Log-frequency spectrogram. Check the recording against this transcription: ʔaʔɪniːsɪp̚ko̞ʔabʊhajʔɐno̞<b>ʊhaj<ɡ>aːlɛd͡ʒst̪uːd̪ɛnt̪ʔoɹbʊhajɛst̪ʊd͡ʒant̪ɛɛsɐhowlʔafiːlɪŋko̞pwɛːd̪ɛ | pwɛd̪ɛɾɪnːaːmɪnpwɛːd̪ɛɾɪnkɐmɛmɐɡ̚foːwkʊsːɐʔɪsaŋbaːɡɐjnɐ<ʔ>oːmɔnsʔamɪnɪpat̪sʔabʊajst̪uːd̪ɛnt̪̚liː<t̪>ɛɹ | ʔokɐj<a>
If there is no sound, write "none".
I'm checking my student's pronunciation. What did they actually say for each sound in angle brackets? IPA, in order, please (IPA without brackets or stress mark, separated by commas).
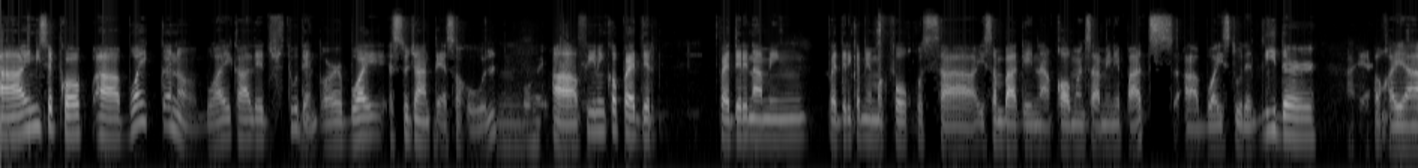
b, k, k, d̪, a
